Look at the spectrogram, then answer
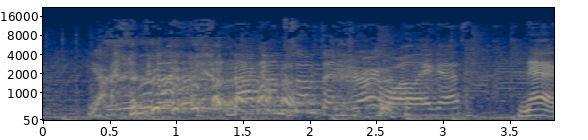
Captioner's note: both laughs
